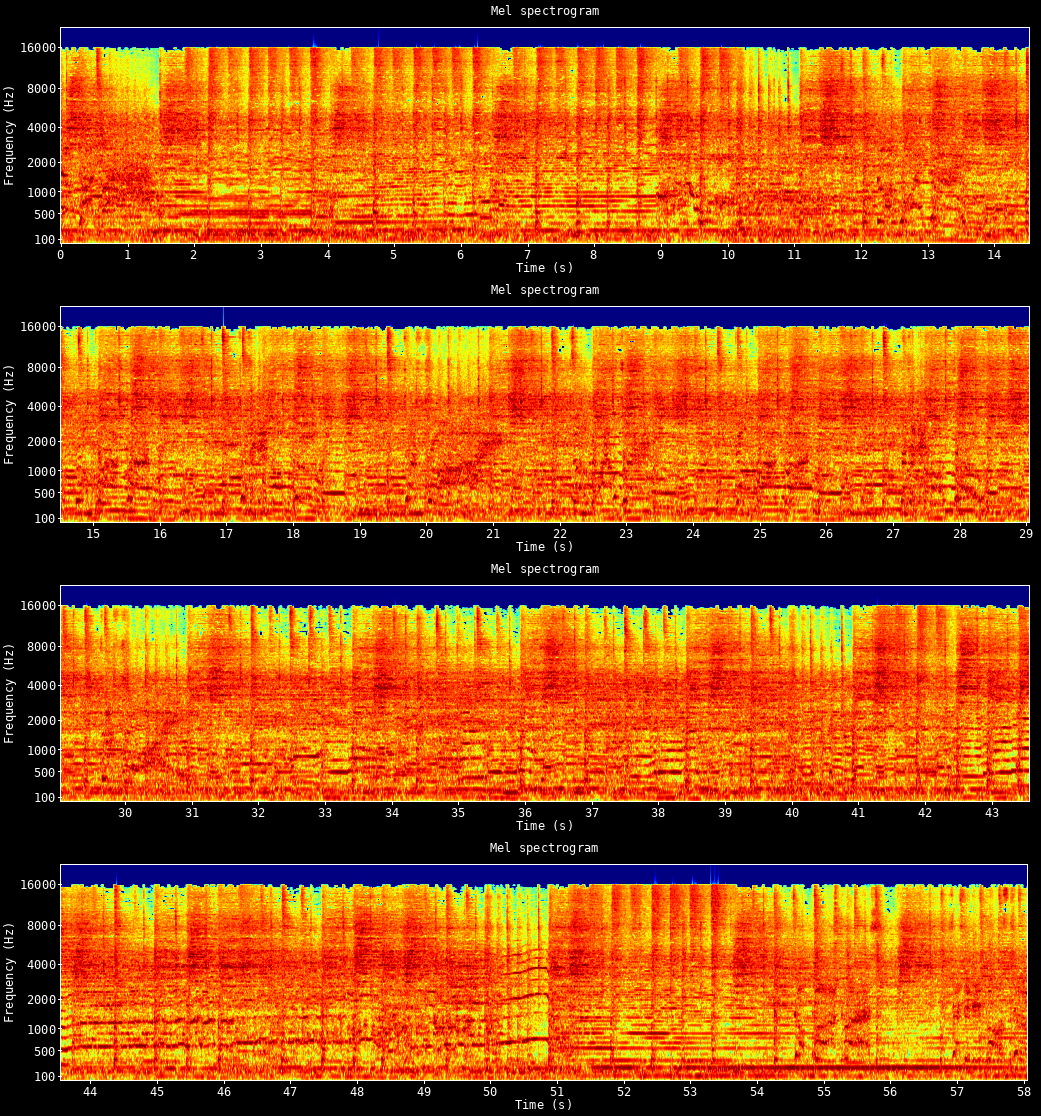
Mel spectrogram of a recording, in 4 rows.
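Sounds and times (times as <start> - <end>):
person singing into microphone: 0.0 - 1.6, 12.0 - 14.0, 14.6 - 16.5, 17.1 - 19.0, 19.6 - 21.3, 22.0 - 31.3, 54.5 - 56.2
bass guitar: 0.0 - 58.0
drum kit: 0.0 - 58.0
electric guitar: 0.0 - 58.0.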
